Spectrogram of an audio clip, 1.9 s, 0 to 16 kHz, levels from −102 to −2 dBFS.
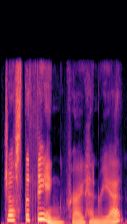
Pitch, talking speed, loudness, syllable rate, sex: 230 Hz, 155 wpm, -18 LUFS, 4.1 syllables/s, female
